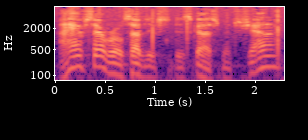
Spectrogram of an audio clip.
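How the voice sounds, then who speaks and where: An American man plays a research engineer presenting a science program, giving a scripted 1940s educational radio talk in a formal, explanatory manner. His lowish voice is sing-song, quick and fairly bright, with a little hiss or hum on the muffled, lo-fi 1940s recording.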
